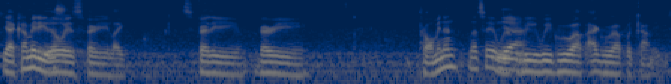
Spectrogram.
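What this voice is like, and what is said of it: Quebecois French-Canadian accent. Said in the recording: “About the Quebecer people ... even the way you speak, even your accent is funny”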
